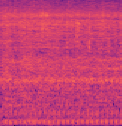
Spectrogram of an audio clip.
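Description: A motorbike engine chugging steadily during a ride through the town of Shaher Sultan in southern Punjab, a loud, close, throbbing pulse with no break.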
